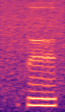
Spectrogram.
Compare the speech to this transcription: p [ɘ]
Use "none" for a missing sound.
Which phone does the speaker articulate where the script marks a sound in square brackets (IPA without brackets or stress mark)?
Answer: ʉ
